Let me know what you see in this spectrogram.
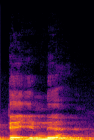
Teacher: நாவின் நுனி அன்னத்தின் நுனியை தொடுவது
